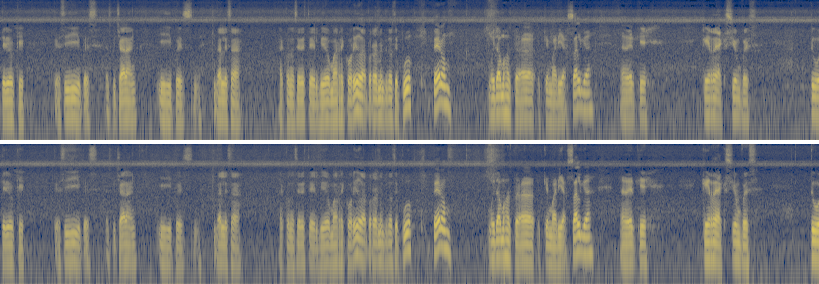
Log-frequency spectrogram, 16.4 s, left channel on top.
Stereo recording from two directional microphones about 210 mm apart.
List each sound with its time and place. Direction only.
0.0 s cricket: centre (ahead or behind)
14.0 s cricket: centre (ahead or behind)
